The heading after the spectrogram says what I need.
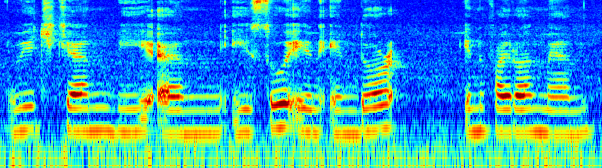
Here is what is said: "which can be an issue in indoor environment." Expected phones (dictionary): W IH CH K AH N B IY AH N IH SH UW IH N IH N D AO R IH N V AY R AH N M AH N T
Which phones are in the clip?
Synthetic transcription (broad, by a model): W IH CH K AH N B IY AH N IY S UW IH N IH N D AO R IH N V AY R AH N M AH N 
